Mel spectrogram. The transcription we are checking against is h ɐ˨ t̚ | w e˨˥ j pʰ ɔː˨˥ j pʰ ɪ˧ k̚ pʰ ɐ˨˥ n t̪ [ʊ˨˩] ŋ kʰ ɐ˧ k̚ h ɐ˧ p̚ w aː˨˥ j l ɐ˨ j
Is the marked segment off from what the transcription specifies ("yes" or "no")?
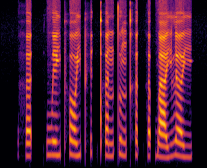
yes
